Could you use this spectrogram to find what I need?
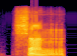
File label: "shun", British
